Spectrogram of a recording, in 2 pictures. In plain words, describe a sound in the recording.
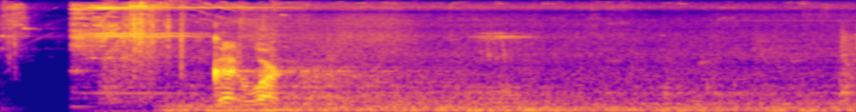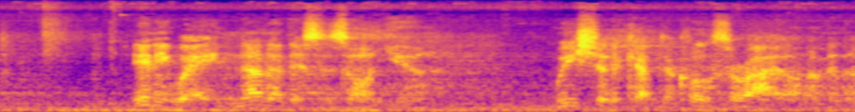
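A middle-aged man speaks calmly through a slightly electronic-sounding speaker.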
